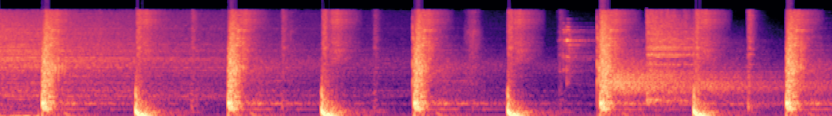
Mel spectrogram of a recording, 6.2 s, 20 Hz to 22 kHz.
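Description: Programmed drum beat from Native Instruments Maschine playing back: kick and snare alternate, one hit about every 0.7 s, with a cymbal wash at the start and faint sustained low notes underneath. The drums are left mostly unquantized for a loose, human feel.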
